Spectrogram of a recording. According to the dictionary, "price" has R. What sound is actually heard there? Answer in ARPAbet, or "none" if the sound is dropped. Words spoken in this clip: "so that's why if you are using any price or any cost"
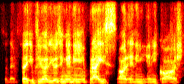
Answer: R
